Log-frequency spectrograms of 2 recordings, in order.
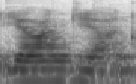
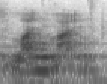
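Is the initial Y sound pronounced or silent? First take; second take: pronounced; silent. First: The initial Y sound is pronounced. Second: The initial Y sound is left silent.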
